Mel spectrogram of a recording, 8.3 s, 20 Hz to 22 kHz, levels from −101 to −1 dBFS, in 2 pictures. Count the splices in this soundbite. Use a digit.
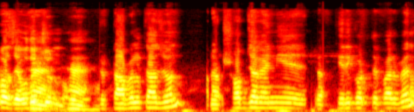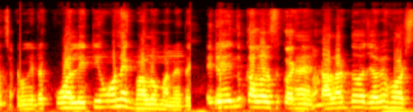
5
